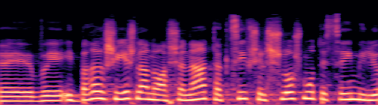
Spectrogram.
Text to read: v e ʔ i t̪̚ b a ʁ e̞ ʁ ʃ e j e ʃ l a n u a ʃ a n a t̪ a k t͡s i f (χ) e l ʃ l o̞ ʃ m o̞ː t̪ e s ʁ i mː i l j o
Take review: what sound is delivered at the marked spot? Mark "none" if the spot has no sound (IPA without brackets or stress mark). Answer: ʃ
